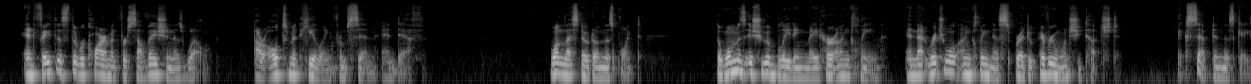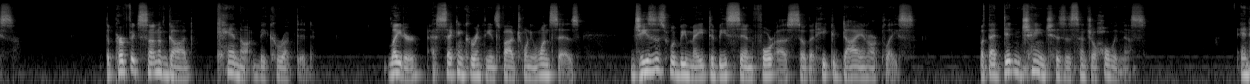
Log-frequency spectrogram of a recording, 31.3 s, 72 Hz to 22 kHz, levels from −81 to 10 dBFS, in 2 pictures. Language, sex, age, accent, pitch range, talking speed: English, male, 40-59, American, 115-145 Hz, 155 wpm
